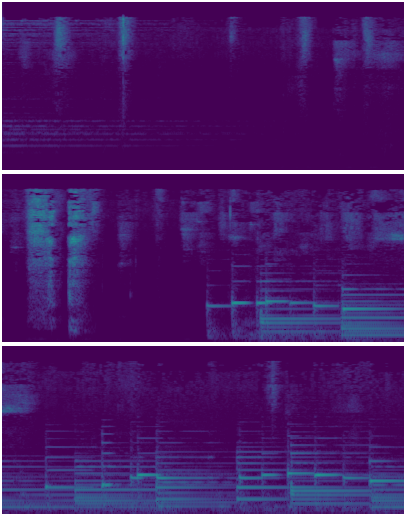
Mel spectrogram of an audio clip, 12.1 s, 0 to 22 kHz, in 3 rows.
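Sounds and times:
person sneezing or coughing: 4.3 - 5.0.

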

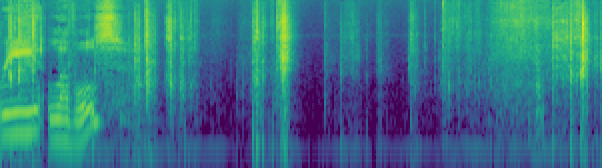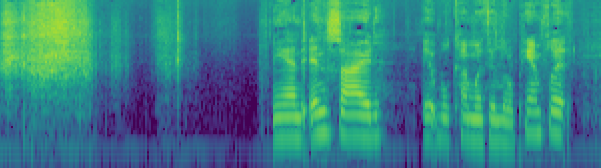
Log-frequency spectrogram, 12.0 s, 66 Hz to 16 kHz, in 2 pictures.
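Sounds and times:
pencil trays clicking and knocking: 0.0 - 2.9.

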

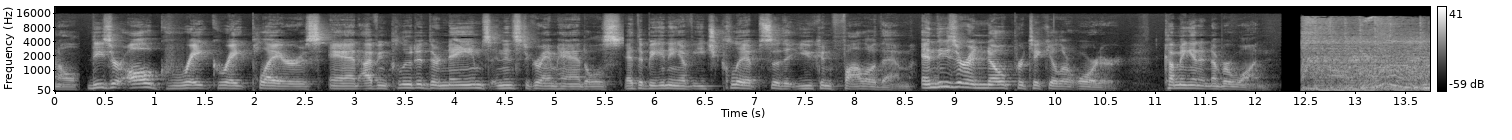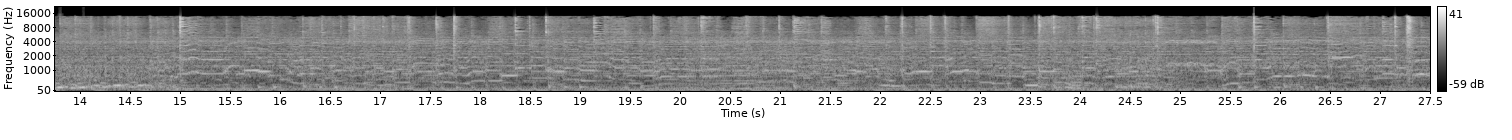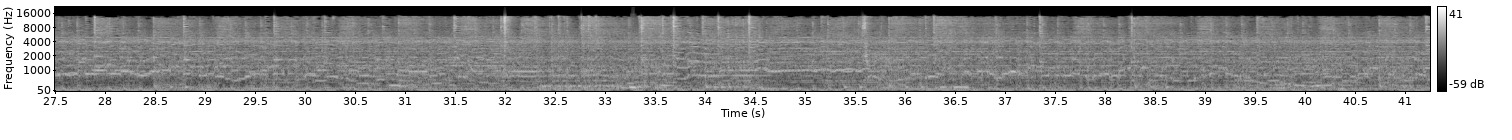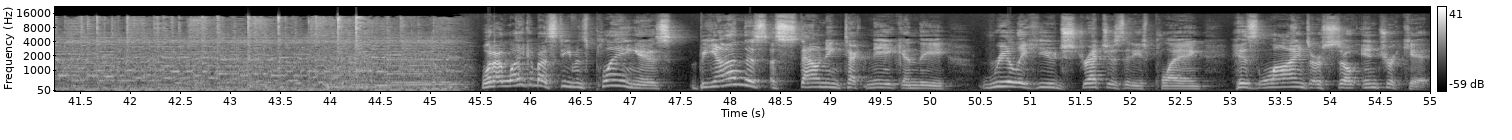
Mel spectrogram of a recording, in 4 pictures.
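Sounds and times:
electric guitar lead playing: 12.5 - 45.5.

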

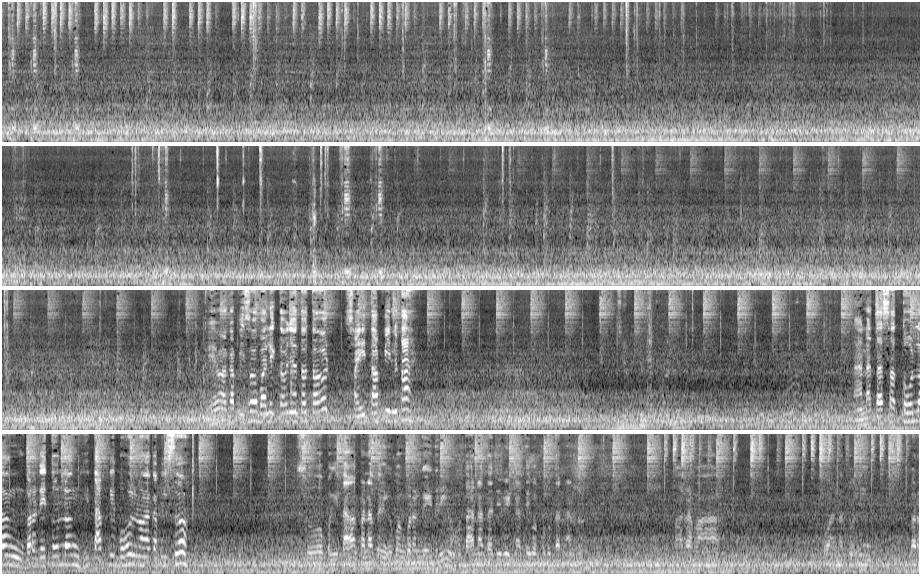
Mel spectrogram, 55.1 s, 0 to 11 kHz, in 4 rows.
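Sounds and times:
car engine and tyres rumbling: 0.0 - 55.0.

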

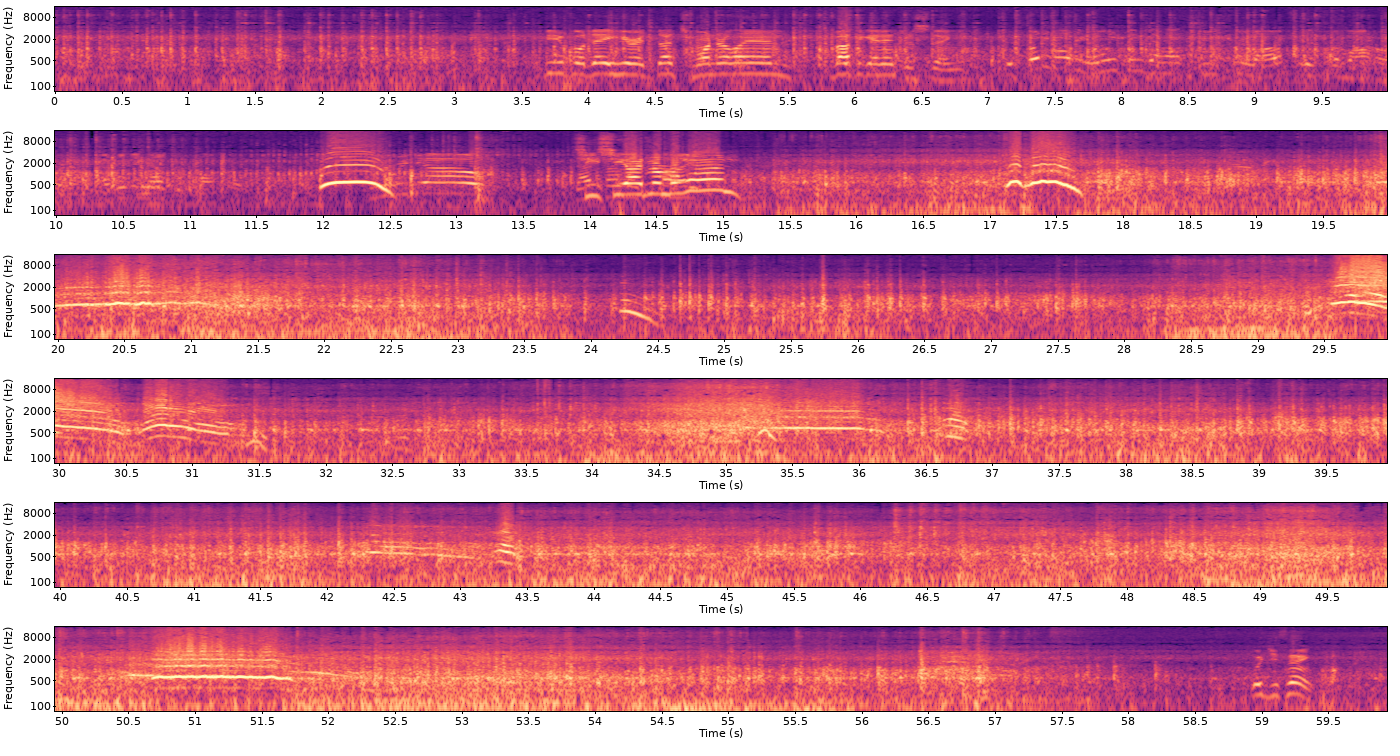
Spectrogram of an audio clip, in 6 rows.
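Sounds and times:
roller coaster rumbling on track: 0.0 - 59.9
riders whooping and screaming: 11.8 - 13.2, 17.0 - 18.6, 19.2 - 21.9, 29.2 - 31.6, 34.7 - 37.2, 42.0 - 43.8, 50.2 - 53.6.

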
